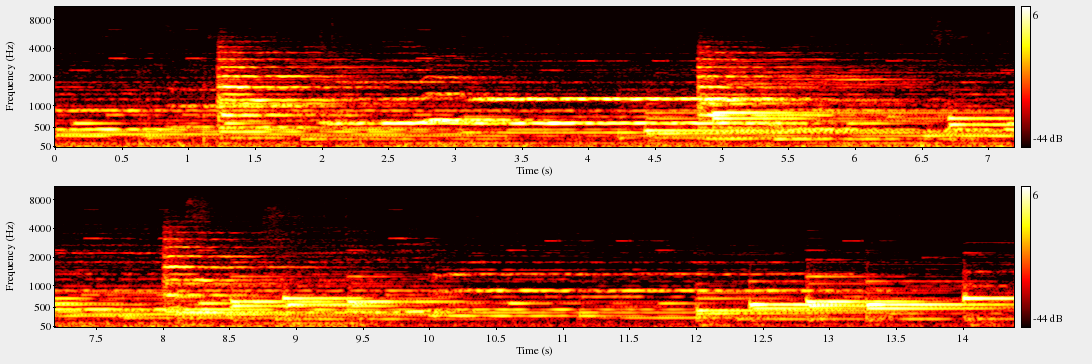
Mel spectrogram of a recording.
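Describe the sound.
A sweet-toned bell rings with a few slow, widely spaced strikes, each leaving a long, shimmering decay that overlaps the next. The sound stays faint and alone, with no voices.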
